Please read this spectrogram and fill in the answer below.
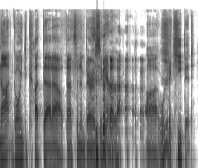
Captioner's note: laughs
